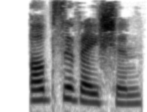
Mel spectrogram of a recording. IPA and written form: ˌɒbzəvˈɛɪʃən (observation)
